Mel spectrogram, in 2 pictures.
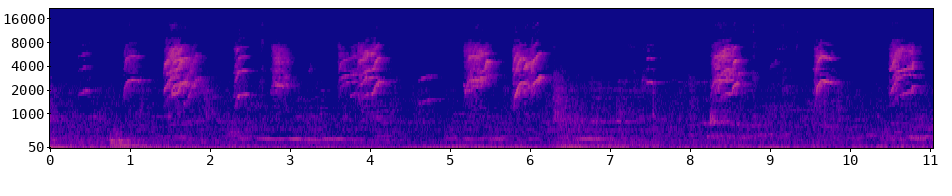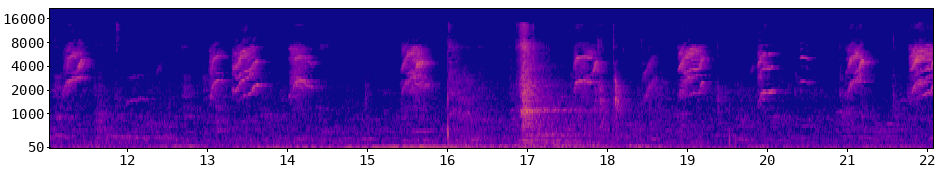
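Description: Green-cheeked conures calling with short, high-pitched chirps, repeated about once a second. One louder call comes about 17 seconds in.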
